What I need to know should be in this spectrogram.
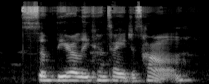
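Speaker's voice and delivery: normal talking voice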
